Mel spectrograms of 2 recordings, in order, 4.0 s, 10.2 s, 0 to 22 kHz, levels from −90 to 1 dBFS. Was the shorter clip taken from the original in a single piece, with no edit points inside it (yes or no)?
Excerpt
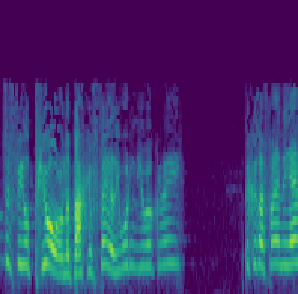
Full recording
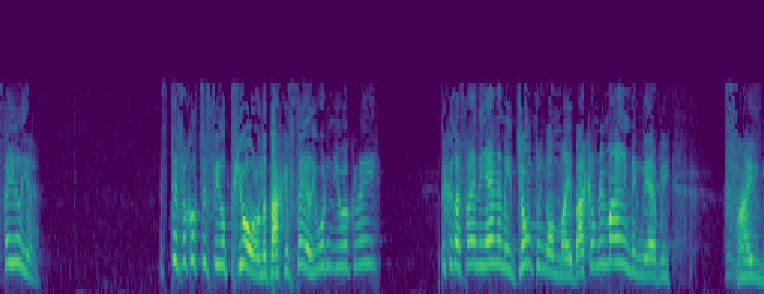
yes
